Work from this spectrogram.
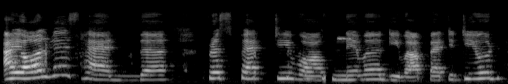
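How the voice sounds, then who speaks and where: A woman with a slightly high, sharp voice and lively intonation speaks slowly over poor audio. She's a Sri Lankan psychotherapist being interviewed, sharing her story earnestly and reflectively while frequently saying "right?".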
